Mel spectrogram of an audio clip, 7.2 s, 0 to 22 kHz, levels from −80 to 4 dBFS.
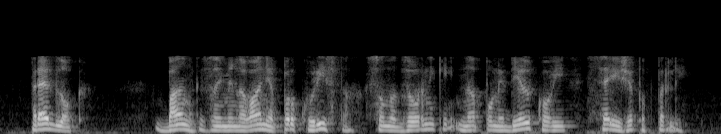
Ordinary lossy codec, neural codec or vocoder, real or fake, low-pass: AAC, 16 kbps; codec, 16 kHz, 4 kbps, X-Codec, HuBERT features, trained on general audio; fake; 7.2 kHz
